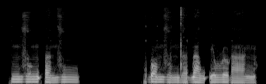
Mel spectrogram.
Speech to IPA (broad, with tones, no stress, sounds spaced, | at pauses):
n z ʊ˦ ŋ ʔ ɐ˨ n z u˦˨ | ɗ ɔ˦ n z ʊ˨˦ n d ɐ˨˦ ɗ a˨ w ʔ e˦ w ɭ o˨ ɽ a˨ ŋ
